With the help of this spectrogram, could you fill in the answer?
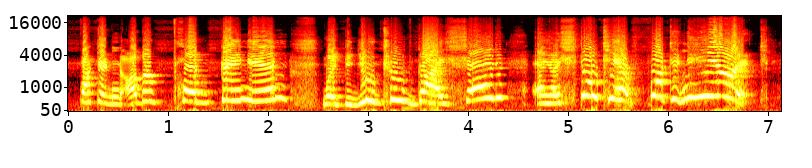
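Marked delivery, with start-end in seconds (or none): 4.7-7.0 exasperated. Retold or imitated. Retelling setup frustration.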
